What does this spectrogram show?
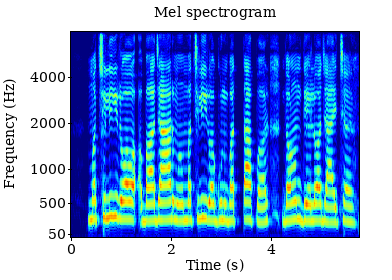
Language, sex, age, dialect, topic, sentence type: Maithili, female, 18-24, Angika, agriculture, statement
